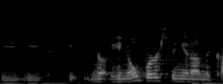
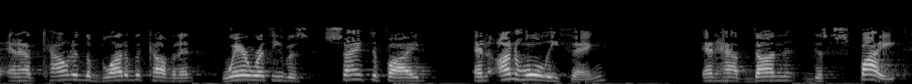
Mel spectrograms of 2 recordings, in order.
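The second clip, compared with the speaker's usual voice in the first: scripture read with preaching force; 8 semitones higher, 14 dB louder than usual. Acted. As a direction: proclaim the verse to the congregation. Reads Hebrews aloud, preaching force.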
